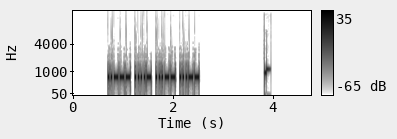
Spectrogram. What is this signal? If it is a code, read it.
Morse code, heard as a keyed tone, about 40 wpm, 700 Hz. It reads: 2433
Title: Common Cut Numbers - 4-Digit 40wpm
